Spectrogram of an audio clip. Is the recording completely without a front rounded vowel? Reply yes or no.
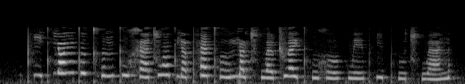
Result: yes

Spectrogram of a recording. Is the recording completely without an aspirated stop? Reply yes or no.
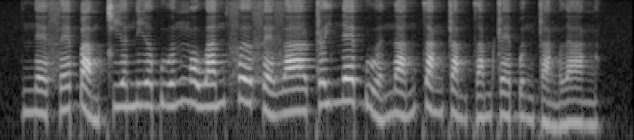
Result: yes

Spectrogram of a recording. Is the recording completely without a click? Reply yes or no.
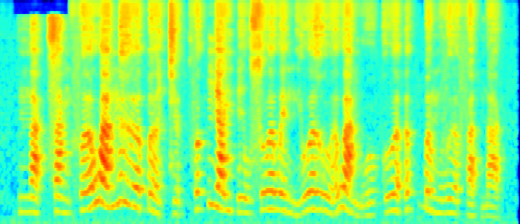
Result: yes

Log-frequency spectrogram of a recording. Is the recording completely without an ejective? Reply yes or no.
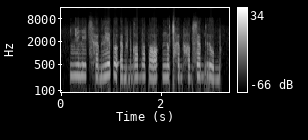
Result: yes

